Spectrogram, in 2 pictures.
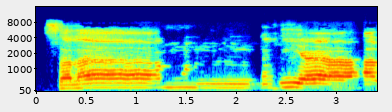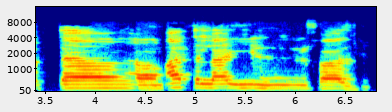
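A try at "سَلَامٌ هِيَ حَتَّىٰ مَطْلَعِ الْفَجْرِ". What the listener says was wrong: জি, এখানে ইয়াটা টান হয়ে যাচ্ছে, এটা টান হবে না। সালামুন হিয়া হাত্তা মাতলাইল ফাজর।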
